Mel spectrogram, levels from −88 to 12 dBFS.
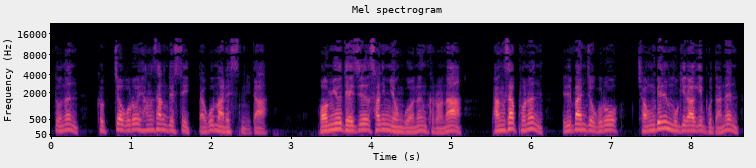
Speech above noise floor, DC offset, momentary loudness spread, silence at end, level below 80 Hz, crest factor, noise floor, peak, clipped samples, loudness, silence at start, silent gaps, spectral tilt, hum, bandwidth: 49 dB; under 0.1%; 10 LU; 0.1 s; -60 dBFS; 22 dB; -74 dBFS; -4 dBFS; under 0.1%; -25 LUFS; 0.05 s; none; -6.5 dB/octave; none; 13.5 kHz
